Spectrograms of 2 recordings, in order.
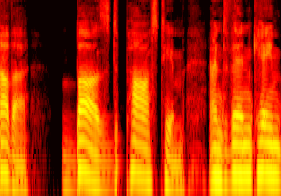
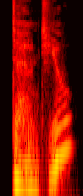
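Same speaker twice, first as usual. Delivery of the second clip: much softer, teasing little question; soft and coy; 10 dB quieter than usual. A narrator's reading. Molly challenging Redbeard with her bees, soft and coy. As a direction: hush it, coyly baiting him. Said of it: "asked softly, almost coyly".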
